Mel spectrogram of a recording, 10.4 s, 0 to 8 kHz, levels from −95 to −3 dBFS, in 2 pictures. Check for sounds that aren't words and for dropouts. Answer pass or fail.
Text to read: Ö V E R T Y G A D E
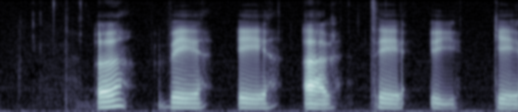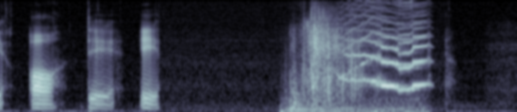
fail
